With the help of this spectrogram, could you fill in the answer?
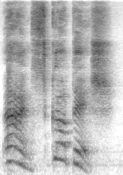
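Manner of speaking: high, drawn-out hammed-up Scottish cry; mock Scottish. Scottish character answering what he does, high exaggerated Scottish accent. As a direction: stretch out a comically proud Scottish accent. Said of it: "who's just randomly Scottish".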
